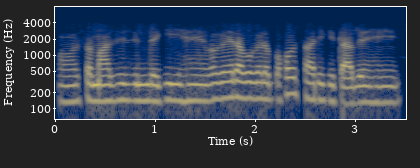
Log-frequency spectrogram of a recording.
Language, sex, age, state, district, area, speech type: Urdu, male, 45-60, Uttar Pradesh, Lucknow, rural, conversation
